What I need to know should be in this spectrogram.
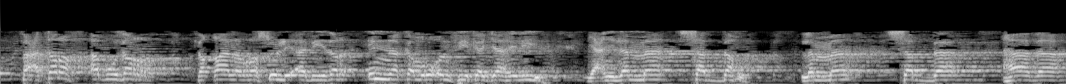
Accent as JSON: {"language": "Arabic", "country": "Yemen", "said": "يعني مثلا عندنا في اليمن أناس"}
